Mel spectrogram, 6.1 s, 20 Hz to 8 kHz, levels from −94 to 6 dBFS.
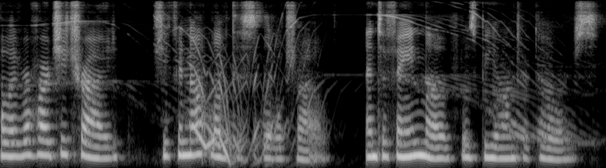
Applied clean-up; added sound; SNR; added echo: neural mask model DeepFilterNet 3.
